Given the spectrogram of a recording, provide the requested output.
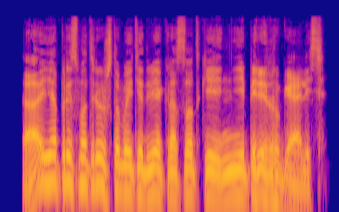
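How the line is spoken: Chuckling. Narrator (Russian): хохотнул Володя

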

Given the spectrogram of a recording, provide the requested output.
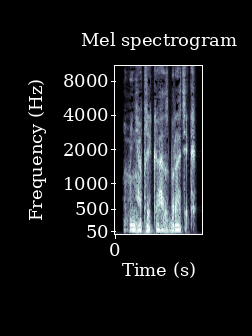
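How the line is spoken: Soft. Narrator (Russian): мягко ответил Летяга

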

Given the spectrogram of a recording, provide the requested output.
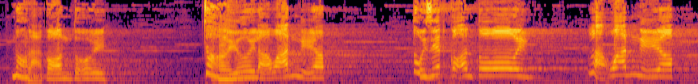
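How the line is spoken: Wailing, sobbing man. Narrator (Vietnamese): Người đàn ông ... gào khóc

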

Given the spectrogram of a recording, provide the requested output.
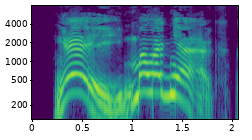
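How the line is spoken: Shouted. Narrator (Russian): крикнула графиня

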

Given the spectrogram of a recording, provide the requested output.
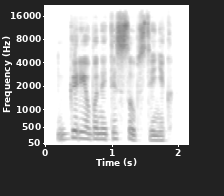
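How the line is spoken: Unoffended amused snort. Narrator (Russian): хмыкнул Дитер, вроде бы даже не обидевшись

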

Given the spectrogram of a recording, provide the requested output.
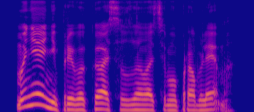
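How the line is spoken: Snorting, wry. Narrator (Russian): хмыкнул Трей

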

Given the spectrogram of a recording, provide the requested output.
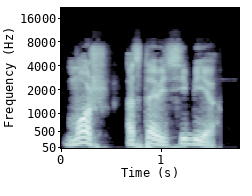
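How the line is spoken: Snorting. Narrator (Russian): хмыкнул Креол

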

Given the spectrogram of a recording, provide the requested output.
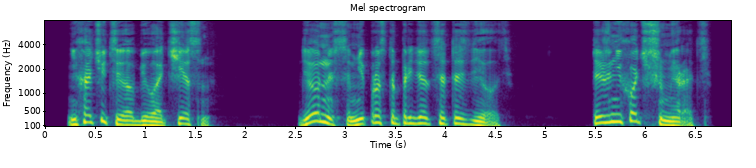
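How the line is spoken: Calm question. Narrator (Russian): Спокойно … интересуюсь

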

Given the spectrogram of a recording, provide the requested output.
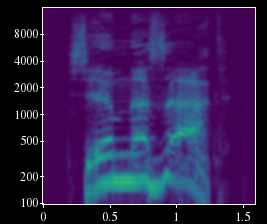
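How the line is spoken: Hoarse yell from behind. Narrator (Russian): слышу за спиной хриплый вопль садиста

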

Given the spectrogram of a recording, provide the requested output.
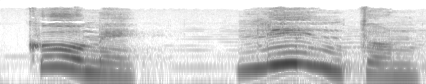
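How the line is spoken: Joyful surprised exclamation. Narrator (Italian): esclamò Cathy, illuminandosi tutta di gioia e di sorpresa a quel nome

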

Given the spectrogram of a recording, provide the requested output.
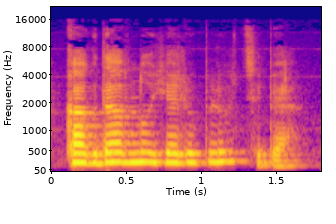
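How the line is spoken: Perfectly calm question. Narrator (Russian): спросил он совершенно спокойно

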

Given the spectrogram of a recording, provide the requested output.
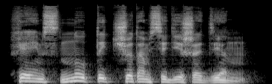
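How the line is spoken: Shouted. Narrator (Russian): крикнул мне Вольтерес

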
